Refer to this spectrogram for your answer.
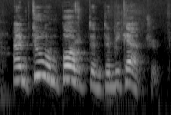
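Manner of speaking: bad put-on vampire accent. Retelling what a woman said when leaving Fred and Barney, bad Dracula-like accent. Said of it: "I did her accent bad, although she does kind of sound like Dracula".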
